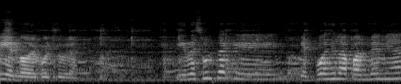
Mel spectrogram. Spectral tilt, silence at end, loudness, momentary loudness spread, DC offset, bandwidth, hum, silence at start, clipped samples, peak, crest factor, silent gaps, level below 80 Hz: -4 dB/octave; 0 s; -27 LUFS; 17 LU; under 0.1%; 15 kHz; none; 0 s; under 0.1%; -8 dBFS; 20 dB; none; -78 dBFS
